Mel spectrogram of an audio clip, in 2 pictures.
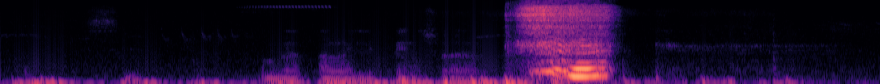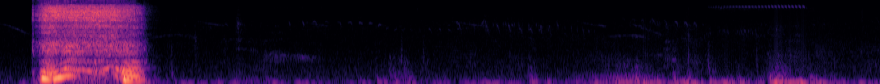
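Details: Person with a stuffy nose outdoors in Kenya, near a lioness in the bushes: two loud, hissing sneeze bursts a couple of seconds apart, with quiet outdoor noise around them; sneezing.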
